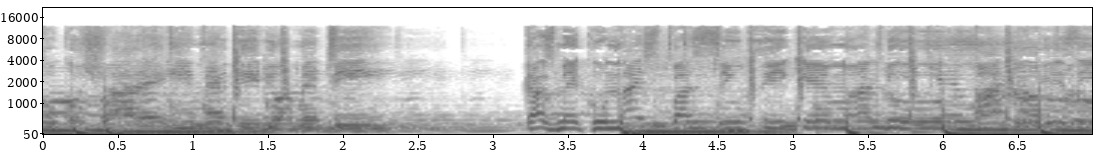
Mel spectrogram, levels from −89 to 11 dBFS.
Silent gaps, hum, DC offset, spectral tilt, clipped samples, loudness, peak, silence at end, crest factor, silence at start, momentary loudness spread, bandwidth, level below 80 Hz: none; none; under 0.1%; -4 dB/octave; under 0.1%; -26 LUFS; -12 dBFS; 0 s; 14 dB; 0 s; 10 LU; 12.5 kHz; -34 dBFS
